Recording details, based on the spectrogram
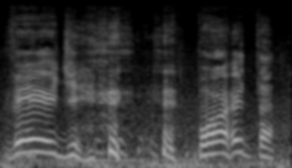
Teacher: Este é o R retroflexo, o popular R caipira.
